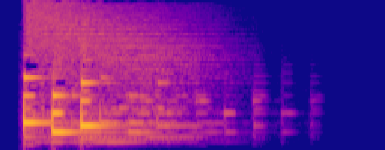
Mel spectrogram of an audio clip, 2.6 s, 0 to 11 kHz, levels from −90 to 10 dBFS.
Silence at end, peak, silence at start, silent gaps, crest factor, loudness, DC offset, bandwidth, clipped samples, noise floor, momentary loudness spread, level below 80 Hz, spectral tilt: 1.35 s; 0 dBFS; 0.15 s; none; 18 dB; -13 LUFS; under 0.1%; 11 kHz; under 0.1%; -61 dBFS; 21 LU; -70 dBFS; -1 dB/octave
